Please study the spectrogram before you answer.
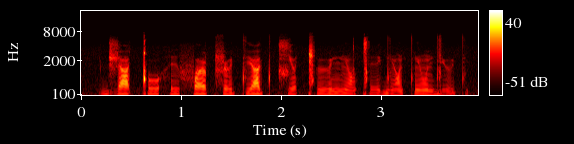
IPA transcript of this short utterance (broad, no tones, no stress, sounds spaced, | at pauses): d͡ʒ a ǃ u h i f ɐ ʈ͡ʂ ɨ tʲ a tʲ t͡ɕ ɘ ǁ ɨ nʲ ɔ̃ ǀ i dʲ ɔ̃ tʲ ũ dʲ ɨ tʲ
